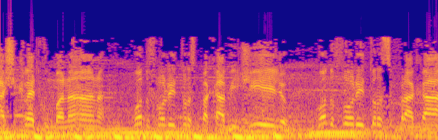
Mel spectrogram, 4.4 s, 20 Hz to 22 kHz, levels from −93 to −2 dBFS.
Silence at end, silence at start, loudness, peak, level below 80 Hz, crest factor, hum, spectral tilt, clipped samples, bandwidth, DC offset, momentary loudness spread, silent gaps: 0 s; 0 s; -9 LUFS; 0 dBFS; -14 dBFS; 8 dB; none; -5 dB/octave; under 0.1%; 8.8 kHz; under 0.1%; 4 LU; none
